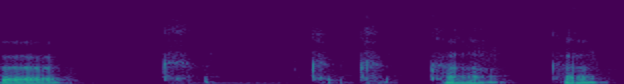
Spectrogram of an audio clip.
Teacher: the sound in skin, which is a k unaspirated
